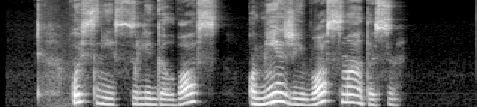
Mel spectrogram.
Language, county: Lithuanian, Vilnius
